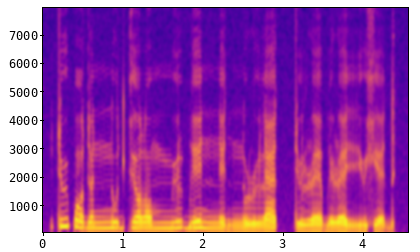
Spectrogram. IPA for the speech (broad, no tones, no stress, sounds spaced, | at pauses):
t ʉ p ɔ d œ nː u d kʲ ɵ lˠ o mː y l b e nː e d nː u ɭ ʉ l æ tː y l ɭ ɛ b e ɭ ɛ rʲ ʉ xʲ ɛ d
